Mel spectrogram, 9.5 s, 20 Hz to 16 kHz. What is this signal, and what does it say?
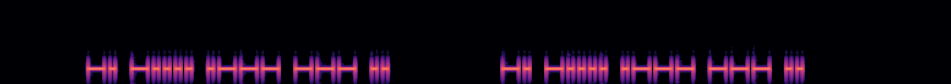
Morse code, heard as a keyed tone, about 21 wpm, 700 Hz. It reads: N6JOI N6JOI
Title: USA Call Signs - 5 Characters - Repeated 2x - 22wpm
